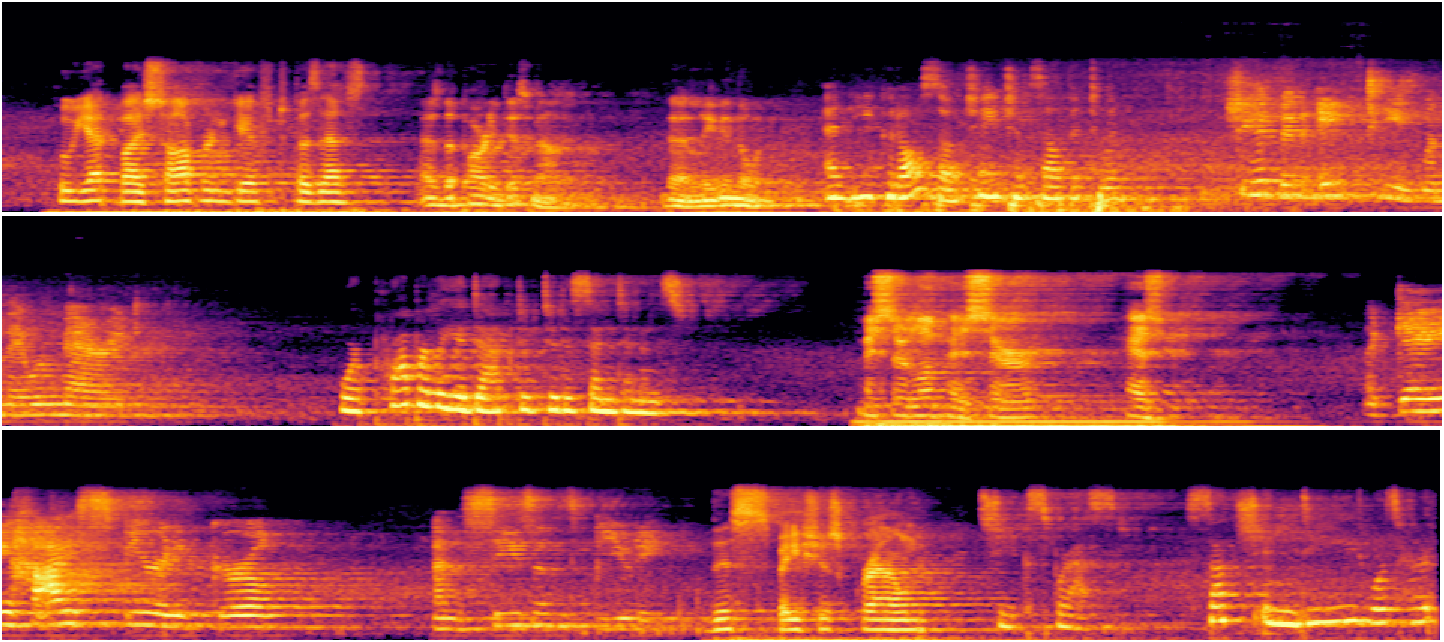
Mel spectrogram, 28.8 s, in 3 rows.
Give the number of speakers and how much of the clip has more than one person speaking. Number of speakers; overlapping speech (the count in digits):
6, no overlap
